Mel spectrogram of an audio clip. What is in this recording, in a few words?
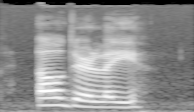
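"elderly", US English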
